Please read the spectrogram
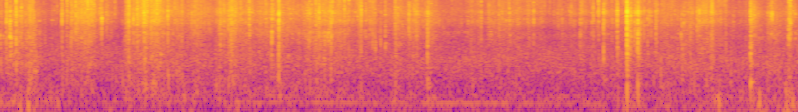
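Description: Irregular rustling and crackling with many small clicks, and one sharp knock about six seconds in.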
